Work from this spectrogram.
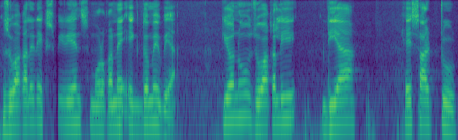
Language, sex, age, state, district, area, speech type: Assamese, male, 18-30, Assam, Nalbari, rural, spontaneous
